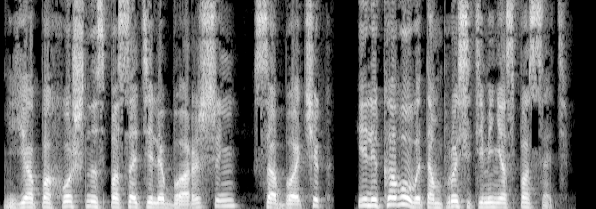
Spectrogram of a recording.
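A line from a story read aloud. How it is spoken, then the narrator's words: Gruff bear reply. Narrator (Russian): грубо ответил медведь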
